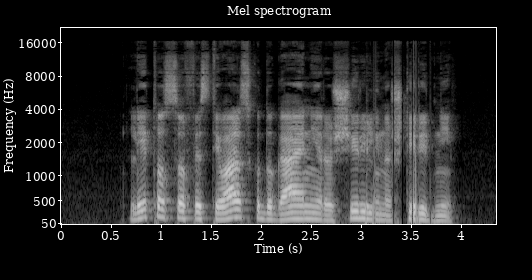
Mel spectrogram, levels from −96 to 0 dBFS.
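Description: Around 3.04 s, just after "so festivalsko dogajanje", the processor falls behind and misses a run of buffer deadlines, roughly fifteen of them, each around 10 ms long. This is processor overload crackle in a speech recording: every missed buffer drops out as a hard-edged slice of silence, and together they tear the sound into a gritty, crackling stutter that lasts until about 4.01 s, when the load eases and playback runs cleanly again.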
